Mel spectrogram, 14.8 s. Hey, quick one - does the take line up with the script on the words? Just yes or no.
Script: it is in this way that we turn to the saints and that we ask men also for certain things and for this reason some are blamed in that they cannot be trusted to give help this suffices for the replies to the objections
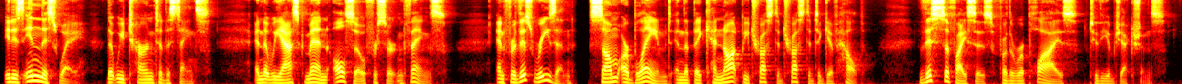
no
